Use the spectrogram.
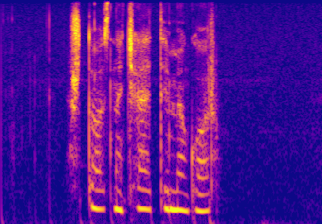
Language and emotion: Russian, neutral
